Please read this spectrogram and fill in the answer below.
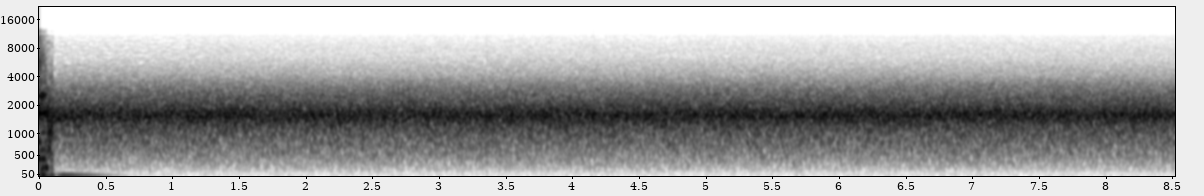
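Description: Steady hiss on a fighter jet's cockpit radio or intercom audio, thin and narrow like a radio channel, with no one talking.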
